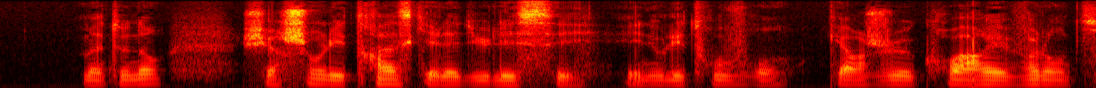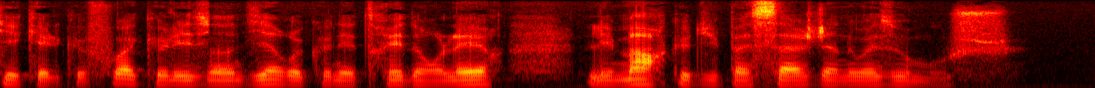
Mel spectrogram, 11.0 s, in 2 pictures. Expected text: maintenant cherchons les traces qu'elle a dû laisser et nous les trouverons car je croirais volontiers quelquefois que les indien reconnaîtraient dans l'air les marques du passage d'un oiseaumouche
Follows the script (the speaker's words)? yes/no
yes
